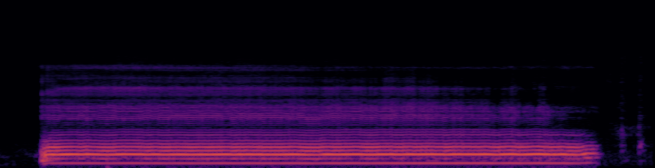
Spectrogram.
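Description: A man humming one steady, low 'om' through his nose with his mouth closed, about five and a half seconds long, starting half a second in. It is the humming out-breath of a nasal-decongestion breathing exercise, tongue on the palate so the vibration carries into the sinuses.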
